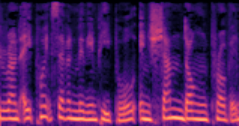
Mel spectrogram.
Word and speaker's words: Shandong: 8.7 million people in Shandong Province well don't say it like that you emphasize the word dong I know exactly what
